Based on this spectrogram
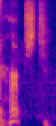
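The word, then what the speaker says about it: Herbst: Riley Herz there he is Riley how's he pronounced his last name herbs herst her Riley h e RB St T Herpst yep 36 my ninth pick all right all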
